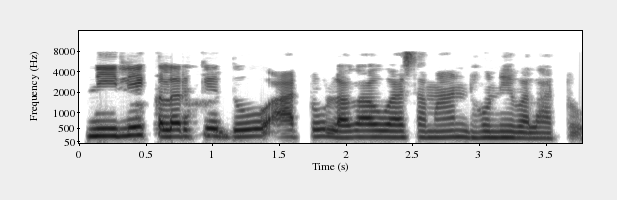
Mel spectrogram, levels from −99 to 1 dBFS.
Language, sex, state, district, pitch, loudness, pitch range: Hindi, female, Bihar, Saharsa, 210 Hz, -15 LUFS, 200-235 Hz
